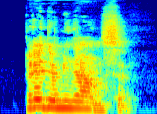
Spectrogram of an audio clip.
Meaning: predominance
- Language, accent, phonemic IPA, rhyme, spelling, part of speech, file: French, Canada, /pʁe.dɔ.mi.nɑ̃s/, -ɑ̃s, prédominance, noun, LL-Q150 (fra)-prédominance.wav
